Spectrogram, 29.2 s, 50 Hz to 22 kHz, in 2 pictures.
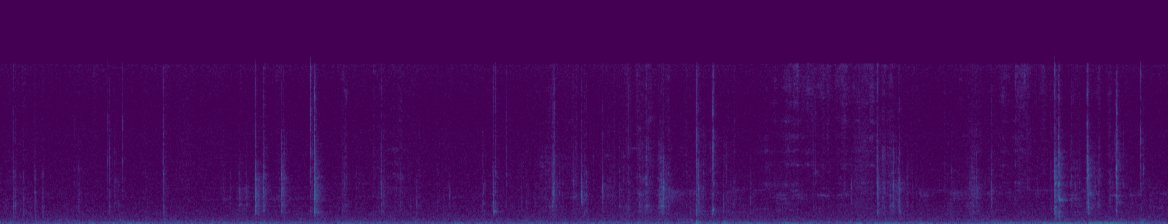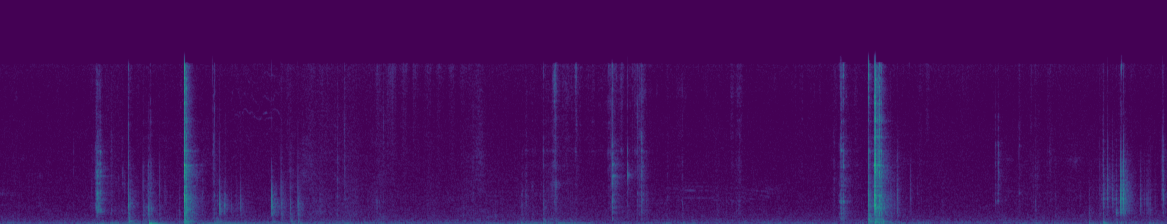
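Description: Plastic LEGO SPIKE Prime pieces clicking and snapping as pins, beams and a module are pressed onto the hub: scattered small clicks, with two sharp snaps about 17 and 25 seconds in, over a faint low hum.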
